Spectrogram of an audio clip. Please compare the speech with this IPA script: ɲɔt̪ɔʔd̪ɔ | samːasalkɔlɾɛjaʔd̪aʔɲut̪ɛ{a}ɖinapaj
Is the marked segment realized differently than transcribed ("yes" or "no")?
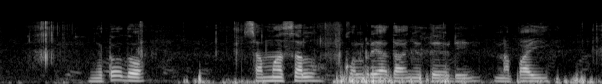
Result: yes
